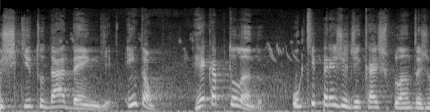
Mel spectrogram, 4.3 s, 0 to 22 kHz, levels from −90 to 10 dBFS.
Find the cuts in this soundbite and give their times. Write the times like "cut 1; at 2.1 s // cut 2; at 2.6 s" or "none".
cut 1; at 1.2 s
